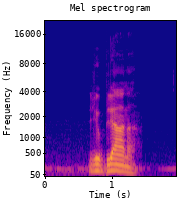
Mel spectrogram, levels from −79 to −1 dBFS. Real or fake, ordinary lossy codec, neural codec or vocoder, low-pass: fake; none; vocoder, 44.1 kHz, 128 mel bands, Pupu-Vocoder; 19.8 kHz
